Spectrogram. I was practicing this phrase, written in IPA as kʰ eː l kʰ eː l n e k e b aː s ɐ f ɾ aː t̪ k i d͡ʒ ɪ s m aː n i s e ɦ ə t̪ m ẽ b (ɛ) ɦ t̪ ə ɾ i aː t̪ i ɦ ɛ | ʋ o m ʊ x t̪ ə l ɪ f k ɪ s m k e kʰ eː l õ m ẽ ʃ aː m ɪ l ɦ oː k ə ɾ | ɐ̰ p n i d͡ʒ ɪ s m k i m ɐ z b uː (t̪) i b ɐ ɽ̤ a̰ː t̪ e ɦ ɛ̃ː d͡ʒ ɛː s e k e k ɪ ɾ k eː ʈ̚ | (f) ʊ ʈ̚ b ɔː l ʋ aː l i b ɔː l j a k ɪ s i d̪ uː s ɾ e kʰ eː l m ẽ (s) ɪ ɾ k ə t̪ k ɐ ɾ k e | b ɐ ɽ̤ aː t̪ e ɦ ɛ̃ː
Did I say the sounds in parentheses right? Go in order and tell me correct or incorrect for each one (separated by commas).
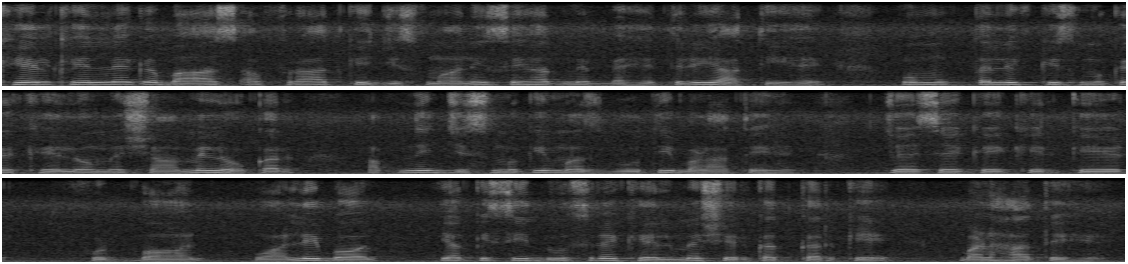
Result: correct, correct, correct, incorrect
